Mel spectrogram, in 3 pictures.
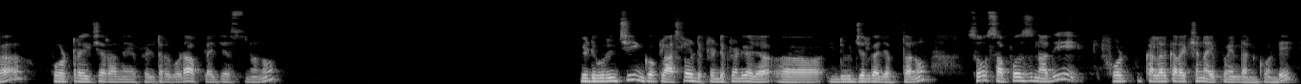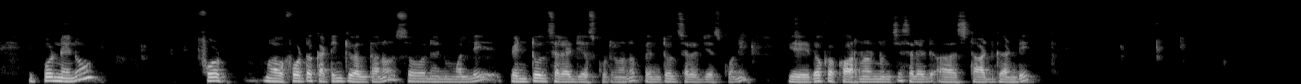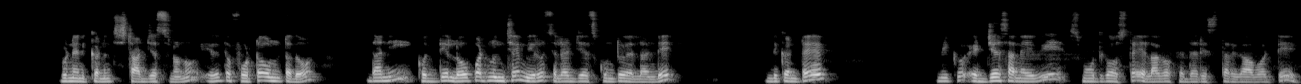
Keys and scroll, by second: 9.8 ctrl+=, 10.6 ctrl+-, 14.3 ctrl+=, 20.5 ctrl+=, 21.0 space, 21.4 space, 24.1 ctrl+=, 25.0 space, 25.5 space, 32.2 space, 32.7 space.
